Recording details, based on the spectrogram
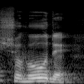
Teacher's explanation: جب یہاں آخر میں ٹھہریں گے تو دا ساکن ہو جائے گی، شہودن سے شہود، اور دال حروف قلقلہ میں سے ہے، اس وجہ سے یہاں پر قلقلہ ہوگا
